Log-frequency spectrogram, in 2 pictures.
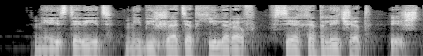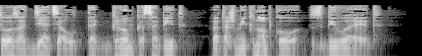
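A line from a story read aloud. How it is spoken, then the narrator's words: Irritated hiss. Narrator (Russian): Раздраженно прошипел лидер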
